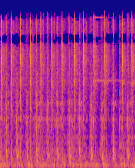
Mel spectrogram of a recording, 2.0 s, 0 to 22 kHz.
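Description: Typing at speed on a 1926 Remington Portable typewriter: a rapid, even run of typebar strikes, about ten a second, from a light, snappy action.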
